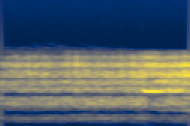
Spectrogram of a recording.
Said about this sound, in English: You jump as a car pulls up out in front.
